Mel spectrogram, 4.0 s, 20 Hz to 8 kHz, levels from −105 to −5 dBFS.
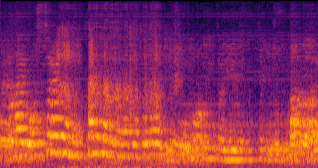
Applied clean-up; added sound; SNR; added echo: neural separator model SepFormer DNS4.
